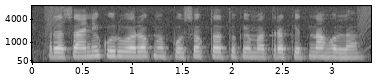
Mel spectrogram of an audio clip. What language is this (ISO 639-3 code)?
bho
